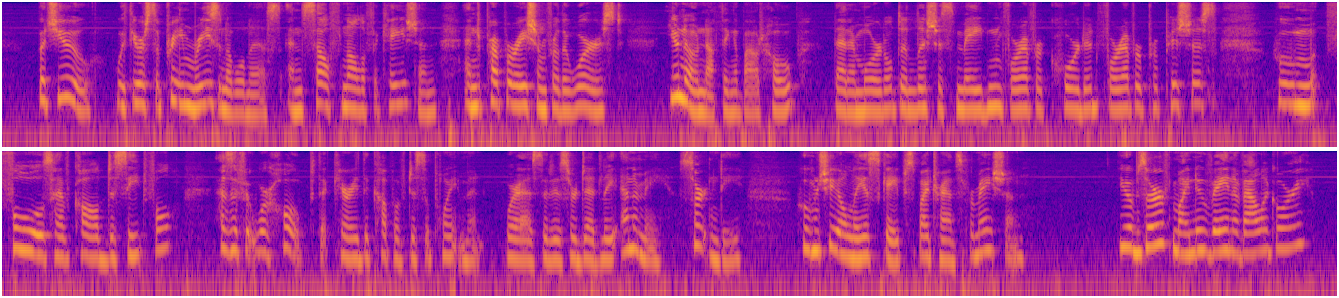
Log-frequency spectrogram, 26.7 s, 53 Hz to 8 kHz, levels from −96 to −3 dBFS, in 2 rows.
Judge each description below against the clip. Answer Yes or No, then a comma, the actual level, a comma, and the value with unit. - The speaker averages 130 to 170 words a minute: Yes, average, 140 wpm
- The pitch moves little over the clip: No, average, 4.0 semitones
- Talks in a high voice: Yes, high, 210 Hz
